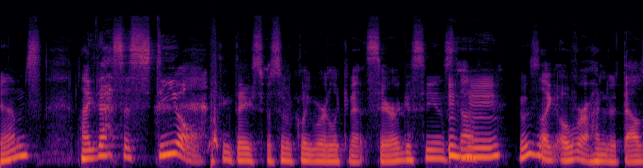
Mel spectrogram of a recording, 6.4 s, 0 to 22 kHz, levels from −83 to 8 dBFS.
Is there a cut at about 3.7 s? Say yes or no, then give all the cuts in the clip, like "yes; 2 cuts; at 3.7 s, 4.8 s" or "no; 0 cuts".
no; 1 cut; at 2.1 s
